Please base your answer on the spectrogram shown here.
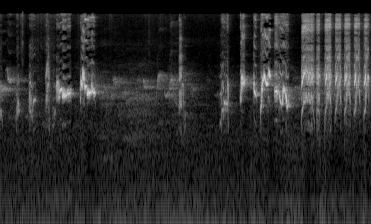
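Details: Red-whiskered bulbul singing a wild-style song with long, light-voiced phrases: bright warbled whistles sliding between high notes, a pause, then a quick run of rapid chirpy notes at the end over a faint low hum.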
